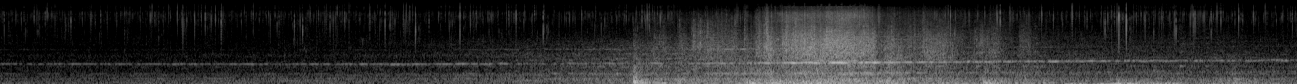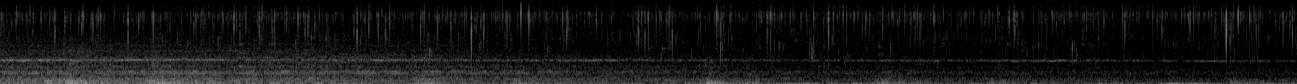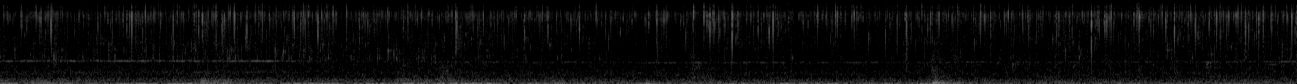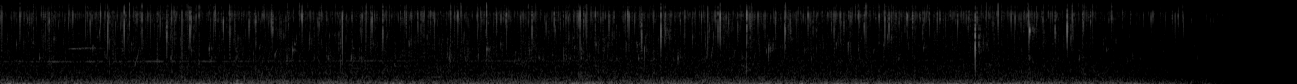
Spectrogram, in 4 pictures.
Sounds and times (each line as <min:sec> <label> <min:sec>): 0:04.8 milkmans drive 0:17.7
